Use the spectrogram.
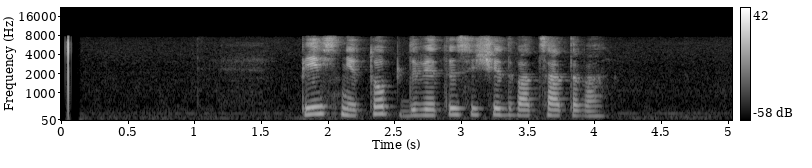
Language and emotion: Russian, neutral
